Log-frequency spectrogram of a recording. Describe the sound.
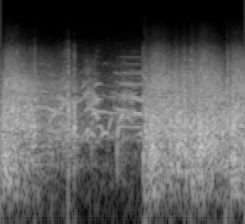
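Gunfire in a dramatized shootout, heard as dense, loud bursts of crackling shots that thin out briefly into whistling tones before the heavy firing resumes.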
